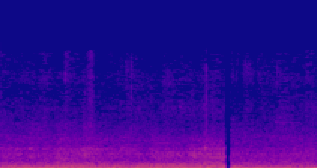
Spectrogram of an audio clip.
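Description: Supermarket background noise: a steady low hum and rumble, broken by a sudden brief dropout about one and a half seconds in.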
